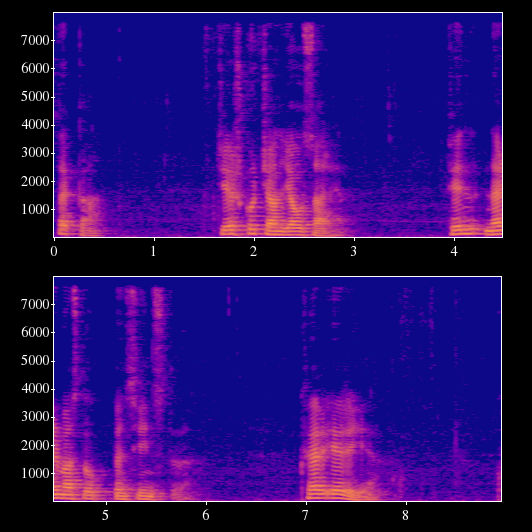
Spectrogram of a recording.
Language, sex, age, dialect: Faroese, male, 61+, Suðuroy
